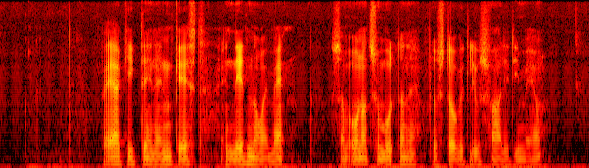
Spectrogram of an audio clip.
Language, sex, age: Danish, male, 35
